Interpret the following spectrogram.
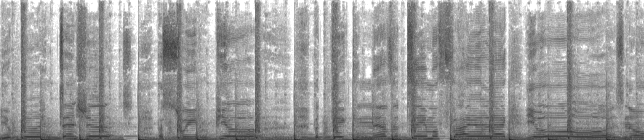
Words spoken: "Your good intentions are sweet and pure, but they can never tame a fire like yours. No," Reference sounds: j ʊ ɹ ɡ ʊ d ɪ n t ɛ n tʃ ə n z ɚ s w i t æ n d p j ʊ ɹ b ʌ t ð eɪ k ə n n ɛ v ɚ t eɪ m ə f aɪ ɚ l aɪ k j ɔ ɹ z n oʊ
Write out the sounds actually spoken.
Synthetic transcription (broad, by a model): j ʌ ɹ ɡ ʊ d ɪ n t ɛ n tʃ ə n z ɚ s w i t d p j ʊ ɹ b ʌ t ð eɪ k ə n n ɛ v ɚ t eɪ m ə f aɪ ɚ l aɪ k j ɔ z n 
